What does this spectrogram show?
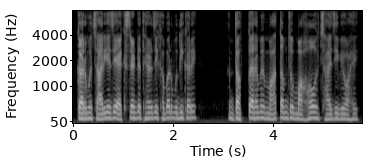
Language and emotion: Sindhi, sad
